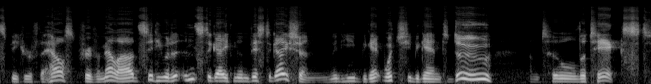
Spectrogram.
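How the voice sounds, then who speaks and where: With a New Zealand accent, a man talks at a fairly quick pace in a fairly high pitch, using very wide pitch swings, and the sound is dry and close with no echo. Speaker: podcast co-host. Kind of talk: casual chat. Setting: Skype call.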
